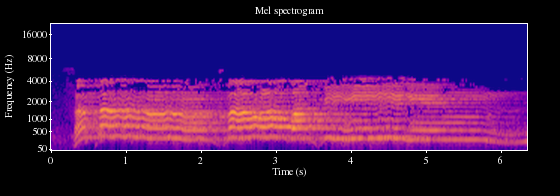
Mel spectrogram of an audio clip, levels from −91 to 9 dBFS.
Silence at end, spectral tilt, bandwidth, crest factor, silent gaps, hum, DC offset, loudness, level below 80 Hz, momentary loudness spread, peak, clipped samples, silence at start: 0 s; 1 dB/octave; 4.9 kHz; 18 dB; none; none; under 0.1%; -21 LUFS; -78 dBFS; 15 LU; -6 dBFS; under 0.1%; 0.3 s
